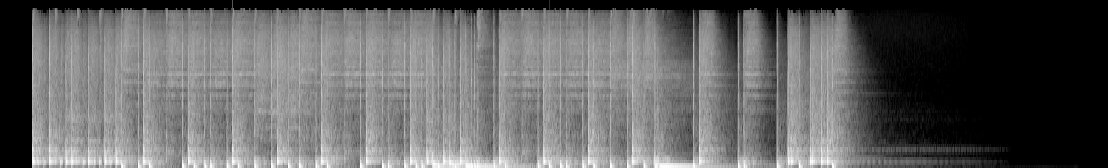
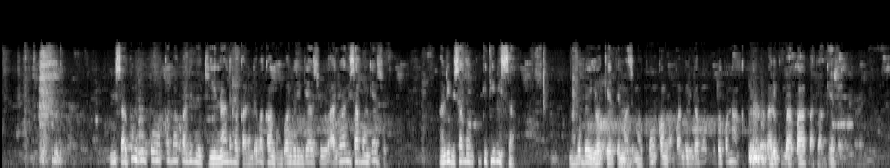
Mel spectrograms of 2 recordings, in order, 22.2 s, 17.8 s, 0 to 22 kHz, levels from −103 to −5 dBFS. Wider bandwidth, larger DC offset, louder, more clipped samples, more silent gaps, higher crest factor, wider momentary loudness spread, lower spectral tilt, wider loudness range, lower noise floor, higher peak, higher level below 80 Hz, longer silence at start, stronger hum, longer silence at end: first, 17 kHz vs 7.4 kHz; neither; first, -16 LUFS vs -20 LUFS; neither; neither; about the same, 16 dB vs 18 dB; second, 8 LU vs 13 LU; about the same, -5.5 dB/octave vs -5.5 dB/octave; about the same, 4 LU vs 3 LU; first, under -90 dBFS vs -59 dBFS; about the same, 0 dBFS vs -2 dBFS; first, -20 dBFS vs -56 dBFS; about the same, 0.65 s vs 0.75 s; neither; first, 5.2 s vs 0.05 s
